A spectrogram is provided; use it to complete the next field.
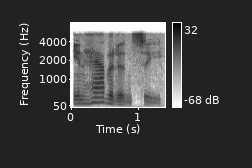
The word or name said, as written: inhabitancy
